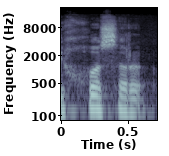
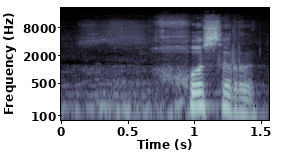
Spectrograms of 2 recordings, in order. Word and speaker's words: خسر: ہے، ان الانسان لفی خسر، عموماً میں نے دیکھا ہے یہاں مدرسے میں بھی، باہر میں بھی خس پڑھتے ہیں، ان الانسان لفی خس، خس نہیں ہے بلکہ آگے رے بھی ہے، وہ بھی تلفظ ہونی چاہیے، ان الانسان لفی خسر، رے خس نہیں، خسر، رے تلفظ کریں ساتھ۔ انسان خسارے میں ہے،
